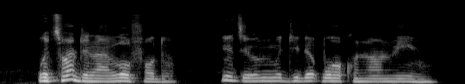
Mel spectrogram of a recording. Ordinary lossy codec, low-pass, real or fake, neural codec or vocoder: AAC, 64 kbps; 10.8 kHz; fake; codec, 24 kHz, 1 kbps, SNAC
